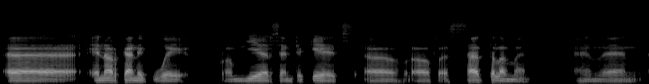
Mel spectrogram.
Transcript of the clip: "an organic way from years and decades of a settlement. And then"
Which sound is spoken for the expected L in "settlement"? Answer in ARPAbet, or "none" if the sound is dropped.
none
